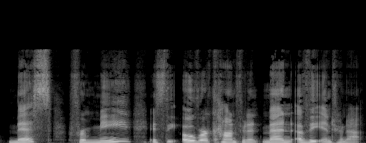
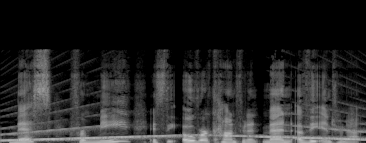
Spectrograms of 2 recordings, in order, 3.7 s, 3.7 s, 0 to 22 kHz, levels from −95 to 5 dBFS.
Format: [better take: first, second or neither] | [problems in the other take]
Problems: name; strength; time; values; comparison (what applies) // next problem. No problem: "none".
first | siren; noticeable; peak 3 dB below the speech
